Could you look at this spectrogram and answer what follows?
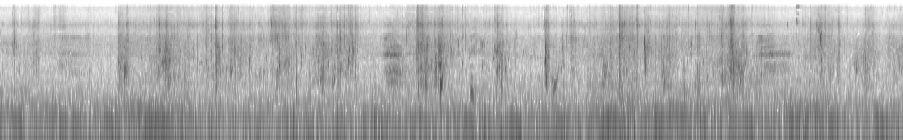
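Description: Hands sloshing and splashing through shallow muddy water and wet grass while grabbing a fish, with irregular small splashes and drips throughout.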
